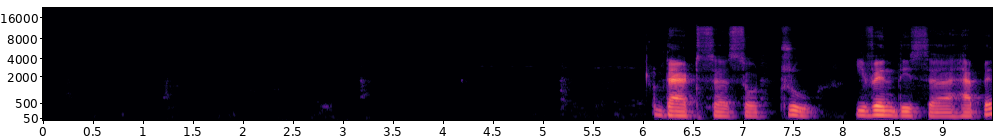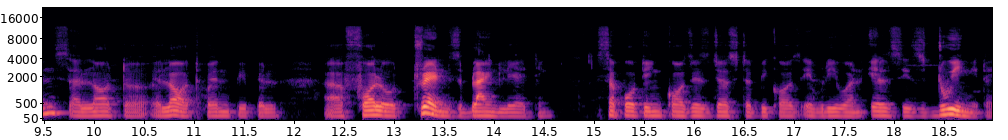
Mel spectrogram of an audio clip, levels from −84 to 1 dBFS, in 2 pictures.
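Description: No technical faults occur at any point in the recording, so there is nothing to place in time order.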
